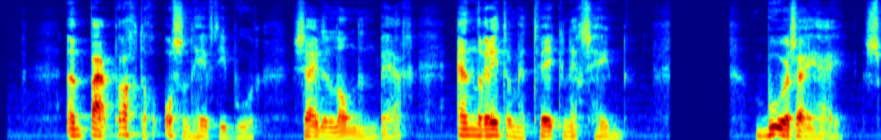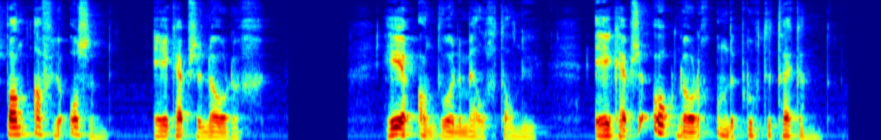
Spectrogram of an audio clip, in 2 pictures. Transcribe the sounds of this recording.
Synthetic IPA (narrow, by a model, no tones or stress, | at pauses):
ənpaːɹprɑχtəχəɔsənɦejft̚dibuːɹ | z̥ɛjdəlɑndənbɛ̰ɹχ | ɛnrejtəɹmɛtʋejknɛχtsɦejn | buːɹzɛjɦɛ̰j | spɑnɑfjəʔɔsən | ɪkɦɛpsənowdəχ | hɪːɹɑntʋʊːɹdəmɛlˠχtɑlˠny | ɪkɦɛpsəʔowknowdəχɔmdəpluχtətrɛkən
